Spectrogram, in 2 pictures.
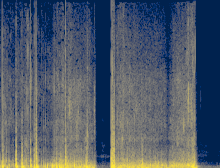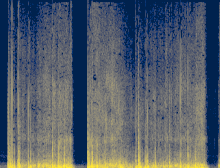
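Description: A pink hollow cone, probably plastic, is held upright while fingertips and nails tap and scratch its surface. Dense, dull, low thumping taps mix with scraping in four bursts separated by brief silences.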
